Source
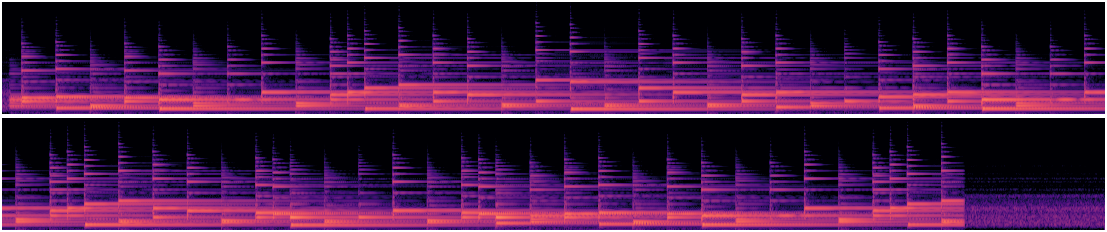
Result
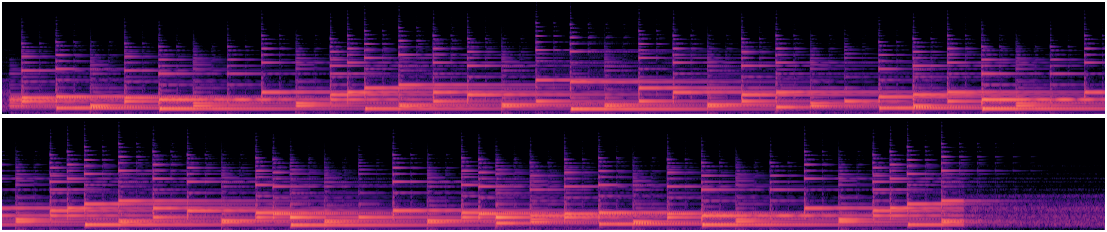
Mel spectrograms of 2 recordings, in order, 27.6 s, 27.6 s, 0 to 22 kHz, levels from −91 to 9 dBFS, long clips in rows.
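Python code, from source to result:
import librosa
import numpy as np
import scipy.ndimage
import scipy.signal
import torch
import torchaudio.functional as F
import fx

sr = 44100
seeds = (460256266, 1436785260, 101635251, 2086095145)

y = fx.low_shelf(x, sr, hz=110.0, db=7.5)
y = fx.notch(y, sr, hz=2300.0, q=28.0)
y = fx.echo_feedback(y, sr, ms=223, feedback_pct=53, wet_db=-16)
y = F.gain(torch.from_numpy(y), 1.0).numpy()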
